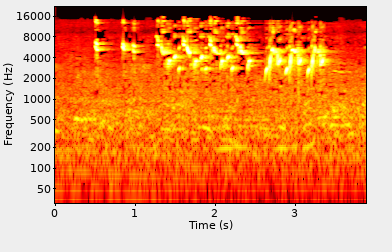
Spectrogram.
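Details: Song of a wild European goldfinch meant to teach young birds: a few separate sharp chips, then a fast tumbling sequence of clear, high twittering notes and liquid trills in two close phrases.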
